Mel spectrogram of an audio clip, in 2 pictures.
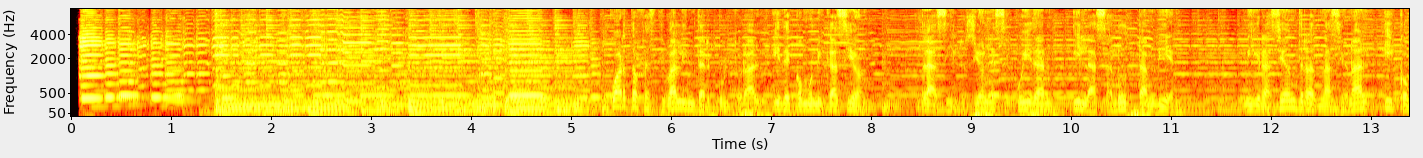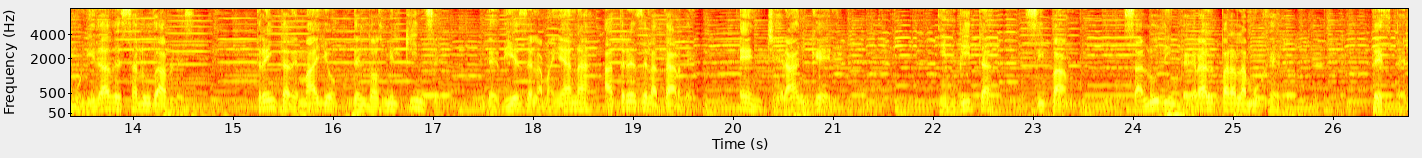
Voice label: promo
